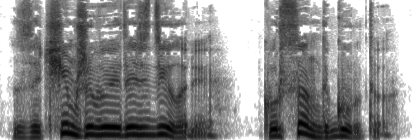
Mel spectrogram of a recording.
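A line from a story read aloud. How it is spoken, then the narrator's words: Surprisingly calm question. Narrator (Russian): Все еще на удивление спокойно осведомился директор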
